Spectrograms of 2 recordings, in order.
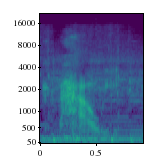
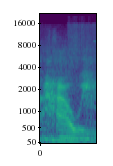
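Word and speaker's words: Howe: But like my freaking last name, it's always fucking like Howie. Like it's not Howie, it's How. The E is silent.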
